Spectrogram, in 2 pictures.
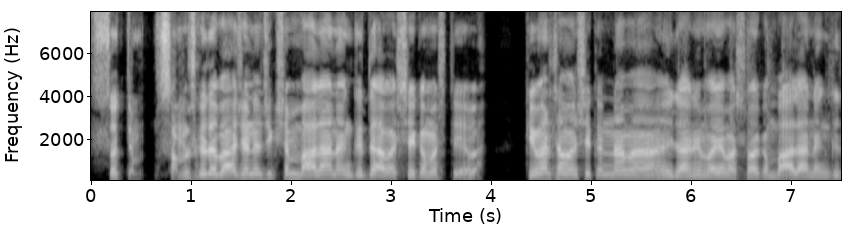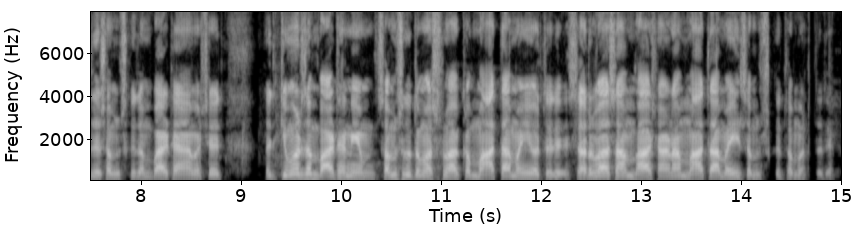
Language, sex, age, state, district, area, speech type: Sanskrit, male, 18-30, Karnataka, Davanagere, rural, spontaneous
